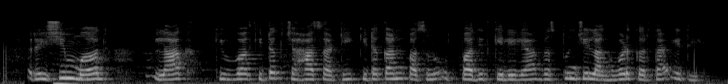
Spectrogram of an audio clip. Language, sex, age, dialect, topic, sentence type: Marathi, female, 36-40, Varhadi, agriculture, statement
